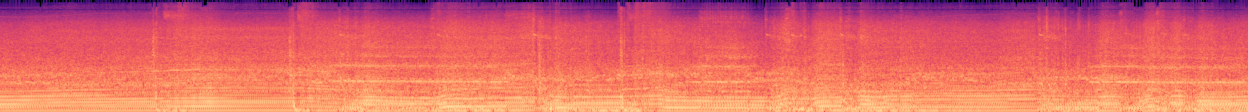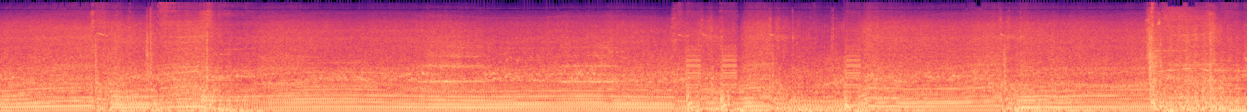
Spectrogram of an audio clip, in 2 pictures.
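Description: A car in The Crew Motorfest drifts hard, its engine revving loud and constantly with wavering, surging pitch and tyre squeal mixed in, close and dense throughout with no talking.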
